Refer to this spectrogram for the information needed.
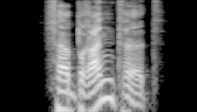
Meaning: second-person plural preterite of verbrennen
- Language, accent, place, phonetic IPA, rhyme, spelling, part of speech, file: German, Germany, Berlin, [fɛɐ̯ˈbʁantət], -antət, verbranntet, verb, De-verbranntet.ogg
